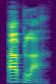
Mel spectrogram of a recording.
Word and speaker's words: habla: you'll use the word ablah this is spelled and pronounced exactly the same way as the third person present tense form which normally means he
